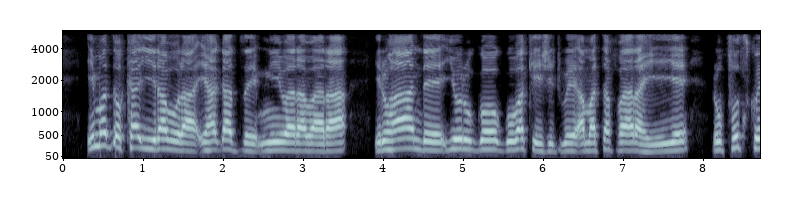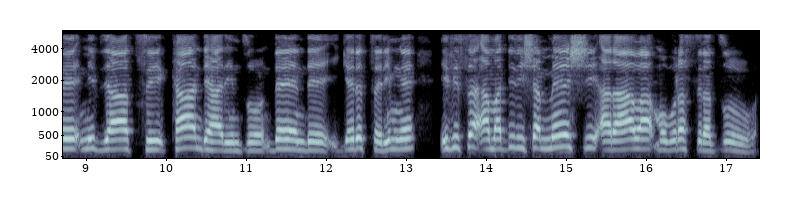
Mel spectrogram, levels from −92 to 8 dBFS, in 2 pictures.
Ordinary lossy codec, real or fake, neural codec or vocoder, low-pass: MP3, 48 kbps; real; none; 5.4 kHz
